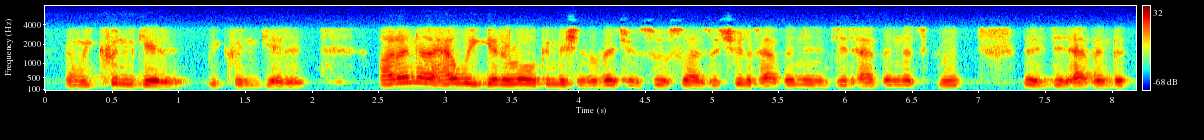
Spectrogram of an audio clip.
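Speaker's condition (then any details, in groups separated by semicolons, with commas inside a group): Parkinson's; led to retirement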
